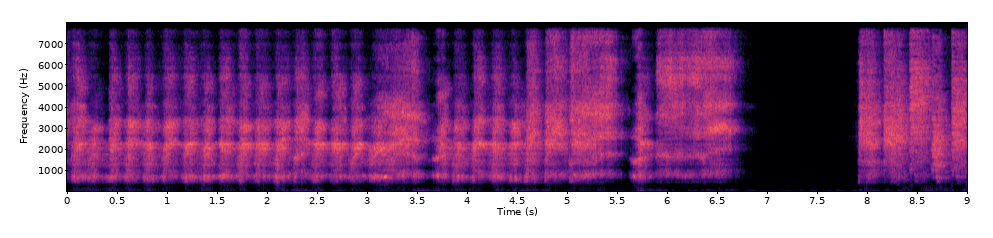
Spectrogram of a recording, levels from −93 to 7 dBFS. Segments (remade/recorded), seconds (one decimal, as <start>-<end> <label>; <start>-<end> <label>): 0.0-8.3 remade; 8.3-9.0 recorded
